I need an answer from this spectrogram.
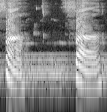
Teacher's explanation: اوپر کے دو دانت نیچے کے ہونٹ کے تر والے حصے پر لگے تو فا فا فا ادا ہوتا ہے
